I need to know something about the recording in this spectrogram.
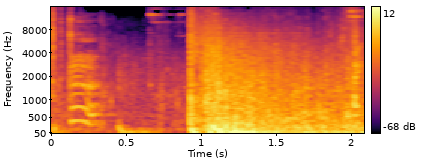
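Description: A gunshot bangs loudly and echoes.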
